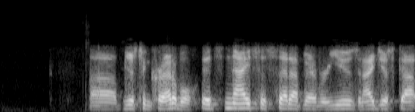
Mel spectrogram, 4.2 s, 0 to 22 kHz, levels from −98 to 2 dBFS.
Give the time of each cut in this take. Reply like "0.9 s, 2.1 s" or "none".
1.2 s, 2.2 s, 3.0 s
